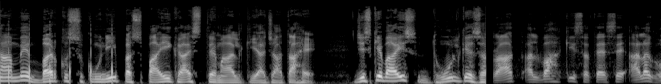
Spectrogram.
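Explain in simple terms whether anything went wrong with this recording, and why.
Two things went wrong in this speech recording.

From 0.09 to 1.13 s there is a train of clicks, most likely caused by electrical interference or a faulty connection. Something kept injecting a short pulse into the signal at a steady pace of about five per second, around seven in all. You hear it as an even ticking laid over the start of the recording, with each click standing out sharply above the speech.

At 4.86 s the input switched to a poorer device. The most likely explanation is that the system changed microphones partway through, perhaps dropping to a headset or a built-in mic. Right at the changeover there is a brief gap of about 80 ms. After it, until the end at 6.62 s, the sound is slightly quieter and a little duller, because nothing above about 11.4 kHz gets through. A faint new background hiss also appears beneath the speech.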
